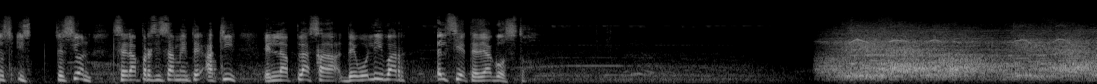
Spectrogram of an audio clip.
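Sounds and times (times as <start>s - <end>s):
speech: 0.0s - 5.4s
crowd shouting with joy: 8.2s - 10.9s.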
